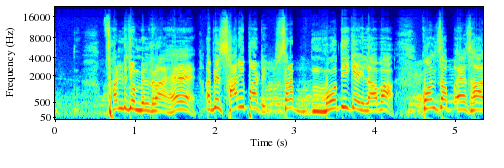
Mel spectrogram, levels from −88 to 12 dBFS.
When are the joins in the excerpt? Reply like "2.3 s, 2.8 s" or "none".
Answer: 1.8 s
